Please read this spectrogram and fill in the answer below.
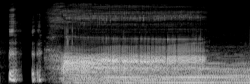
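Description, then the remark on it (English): A man mimics a Gjallarhorn war horn for the Minnesota Vikings with his voice: two short grunting bursts, then a long, steady, buzzing low blast held for about two seconds, loud. “The Minnesota sound the Gjallarhorns off.”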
